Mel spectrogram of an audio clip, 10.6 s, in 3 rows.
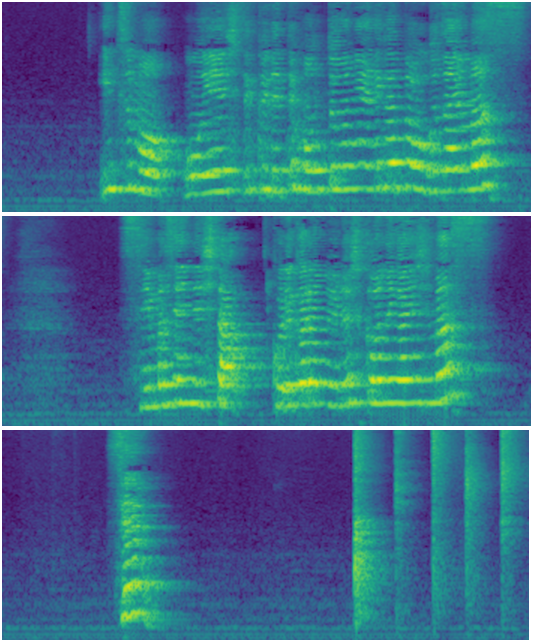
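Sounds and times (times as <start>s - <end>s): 
speech: 0.6s - 3.4s, 4.4s - 6.7s, 7.8s - 8.1s
hands clapping: 9.4s - 10.5s.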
